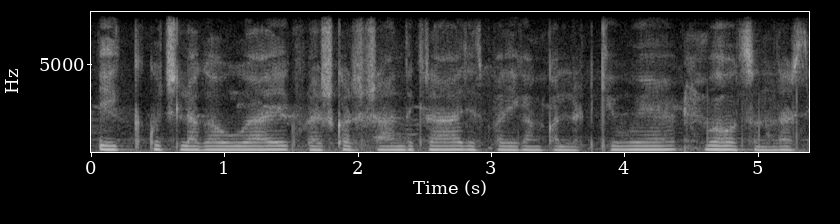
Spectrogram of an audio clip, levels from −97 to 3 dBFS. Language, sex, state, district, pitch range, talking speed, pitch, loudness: Hindi, female, Jharkhand, Sahebganj, 195-210 Hz, 200 wpm, 205 Hz, -33 LUFS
